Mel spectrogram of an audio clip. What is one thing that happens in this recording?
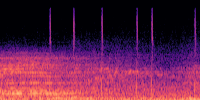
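Footsteps tap on hard stone.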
